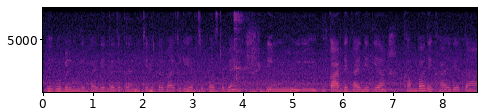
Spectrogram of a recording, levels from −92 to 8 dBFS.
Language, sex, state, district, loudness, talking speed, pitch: Bhojpuri, female, Uttar Pradesh, Gorakhpur, -35 LUFS, 125 wpm, 180 Hz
